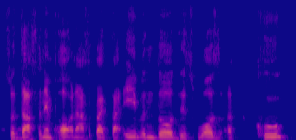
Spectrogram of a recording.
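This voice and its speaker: A man on a live news panel, jumping in with quick, eager interjections. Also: medium pitch, level tone, a little mellow, no room sound.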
